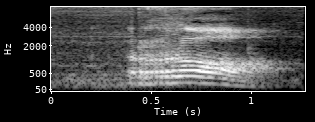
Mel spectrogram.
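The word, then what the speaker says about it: ρ: Nah, R dibaca Ro. Hanya diabaikan aja. Ro.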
